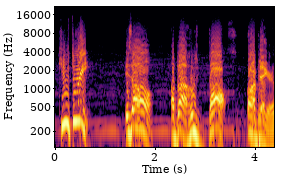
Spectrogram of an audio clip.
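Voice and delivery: a sudden high, loud jump on Q three; hammed-up hype. Tipsy commentator hyping Q three to viewers, hammed-up. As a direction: sell the crude joke like a ring announcer.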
